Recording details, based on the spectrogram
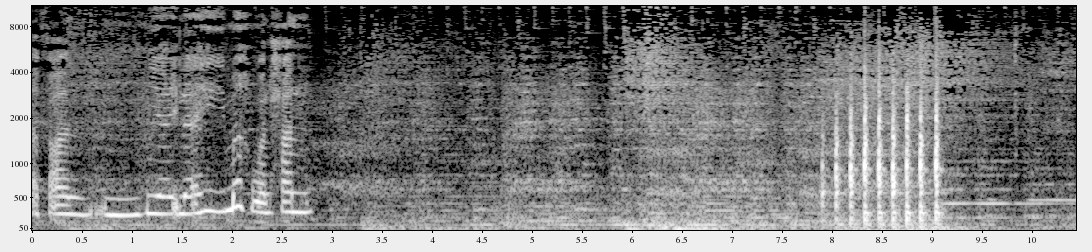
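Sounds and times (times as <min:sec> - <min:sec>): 
speech: 0:00.1 - 0:03.0
sharp knocks on a door: 0:07.9 - 0:09.4.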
